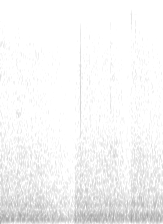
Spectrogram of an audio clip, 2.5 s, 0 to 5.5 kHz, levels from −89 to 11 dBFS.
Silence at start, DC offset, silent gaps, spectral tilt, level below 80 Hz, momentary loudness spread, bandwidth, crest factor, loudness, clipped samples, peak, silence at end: 0 s; under 0.1%; none; -6 dB/octave; -76 dBFS; 5 LU; 5.4 kHz; 16 dB; -61 LUFS; under 0.1%; -44 dBFS; 0 s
